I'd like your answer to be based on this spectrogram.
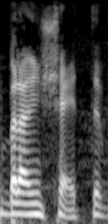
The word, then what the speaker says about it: Blanchett: Anzi, Kate Blanchett, perché come Laurence Olivier si pronuncia alla francese, sapevatelo.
